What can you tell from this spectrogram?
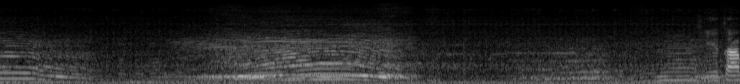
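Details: Black sacrificial (kurban) cattle being unloaded from a truck in Indonesia: a long, rising then falling harmonic moo swelling in the middle, with shorter lowing at the start and end, engine rumble and voices behind.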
